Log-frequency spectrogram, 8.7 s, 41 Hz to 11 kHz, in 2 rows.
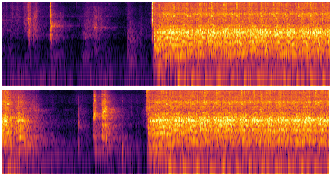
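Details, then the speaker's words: Ford 8N tractor engine on first start after rebuild, with spark plug wire order just sorted: short cranking bursts, rough catches for a second then dying; cranks but won't keep running, flooding suspected, spark timing not yet confirmed. "Okay, I think we're flooded. Let's see if we get any spark here. Well, it tried to do it for a second."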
